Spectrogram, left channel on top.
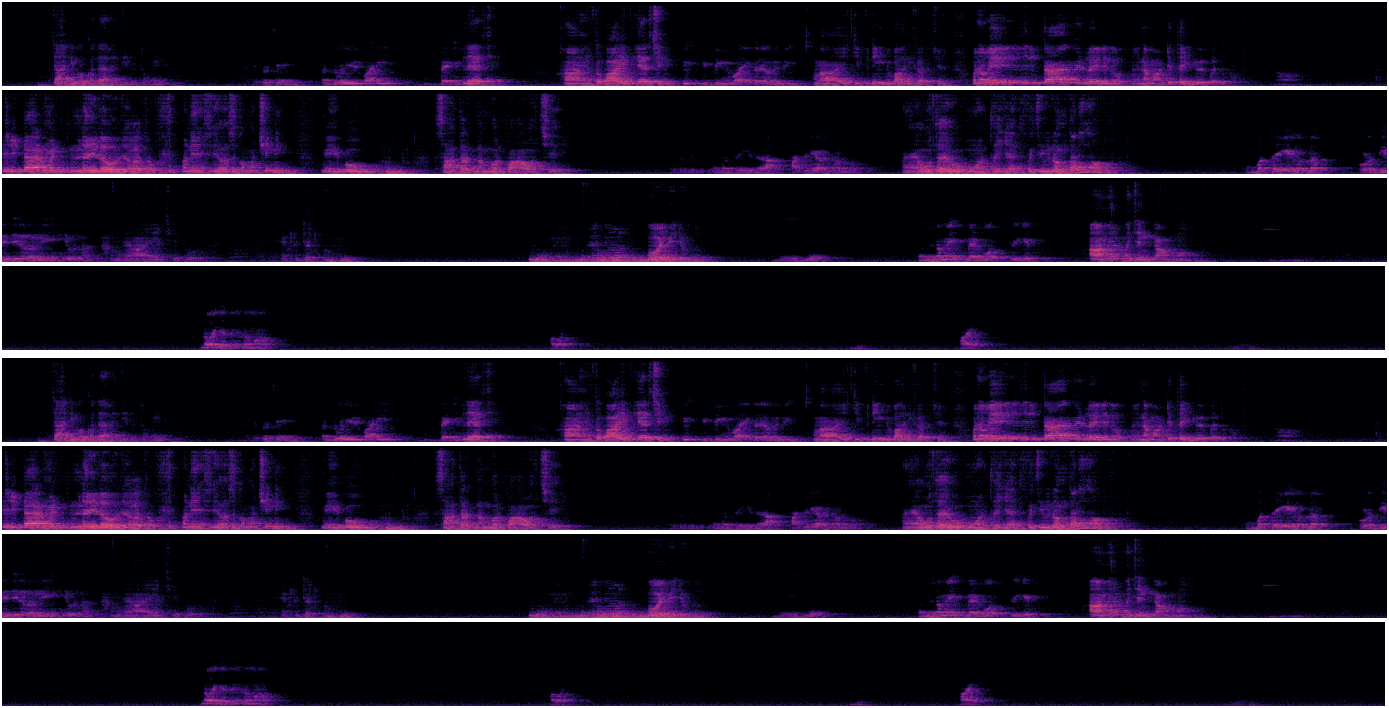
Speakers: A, on the right (about 55°); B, on the left (about 80°).
A: ચાર જવો કદાચ રાજી જતો હોયને.
B: હ, એ તો છે. પણ દોની બી ભારી બેટિંગ
A: પ્લેયર
B: કરે.
A: છે હા એ તો બારે પ્લેયર છેને
B: કીપરિંગ બી બારી કરે હવે બી
A: હા એ કીપરિંગ બી બારી કરે છે પણ હવે રિટાયરમેન્ટ લઈ લીધું એના માટે થઈ ગયું એ બધું
B: હા
A: એ રિટાયરમેન્ટ નહી લેવું જો તો અને સહસ્કોમાં છે ને એ બહ સાત આઠ નંબર પર આવત છે
B: બે તો ઉમર થઈ ગઈ ત પાછડઆવે ને બધું
A: એવું થયું ઉંમર થઈ જાય તો પછી રમતા નહી આવતું
B: ઉમર થઈ ગઈ મતલબ થોડો ધીરે ધીરે રમે એવું ના
A: હા છે થોડું એટલું તેટલું ચ કોય બીજું
B: એજ બ તમે રમે બેટબોલ ક્રિકેટ
A: મેરા મ જેન ગામમાં
B: હમ કેટલો વાયઞયા તમે રમવાનુ હા ભાઈ હ હાય હલો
